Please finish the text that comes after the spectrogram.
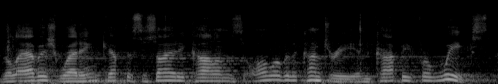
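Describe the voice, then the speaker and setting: A man's voice: a little high, normal speed. A man narrating a scripted old-time radio comedy as a theatrical announcer. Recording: echoey hall with faint noise.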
